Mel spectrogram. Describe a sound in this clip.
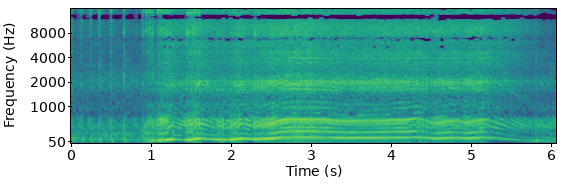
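A power saw motor whines loudly as it cuts, its pitch rising and falling.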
